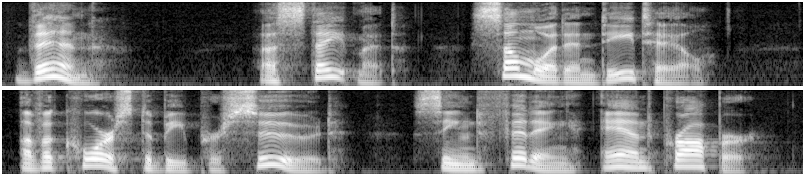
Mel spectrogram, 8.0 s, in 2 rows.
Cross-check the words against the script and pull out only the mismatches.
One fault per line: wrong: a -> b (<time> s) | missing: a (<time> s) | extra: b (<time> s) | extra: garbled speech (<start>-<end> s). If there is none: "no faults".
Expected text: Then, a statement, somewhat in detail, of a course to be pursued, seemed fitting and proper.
no faults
